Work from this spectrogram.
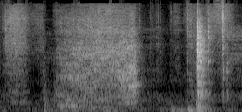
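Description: Pen or marker scratching lines onto fabric while marking a doubled-over sweatshirt neck trim, a steady rasping stroke followed by a few short quick strokes, close and quiet with no talking.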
